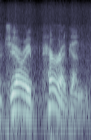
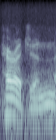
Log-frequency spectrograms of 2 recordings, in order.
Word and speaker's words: Perrigan: helo is lieutenant commander jerry perrigan well that's a hard g not perigen as uh paul haney said and he does come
